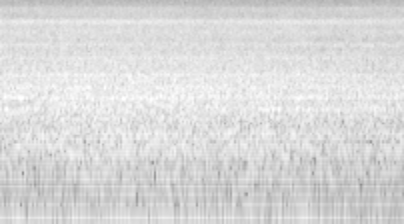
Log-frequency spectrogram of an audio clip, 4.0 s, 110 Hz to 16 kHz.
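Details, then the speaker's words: Jeep CJ5 not started in about 34 years, with fresh gasoline added. Uneven, stumbling idle with a ragged low beat that never settles into a steady rhythm. Rough running; owner suspects old gasoline left in the lines. "probably got bad gas in the lines just trying to well that's it's that old gasoline in there you know we didn't clean that crap out"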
